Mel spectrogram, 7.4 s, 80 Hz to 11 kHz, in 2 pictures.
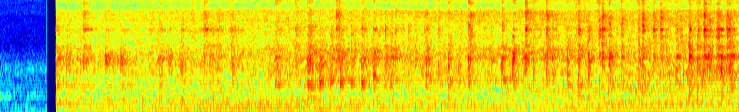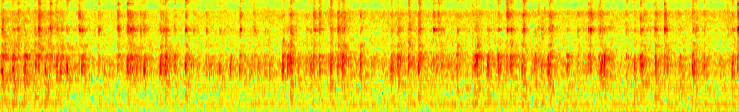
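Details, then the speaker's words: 2019 Dodge Grand Caravan, 109,000 miles, sat several months, dealer claimed transmission needed: in drive with car elevated, loud uneven metallic clatter over steady drivetrain hum; actually broken inner CV joint, cage broken and balls fallen out, splines intact. "everything broke so the balls just came out so the splines didn't break like I thought they did cage broke balls fell out and everything got all Dory in it"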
